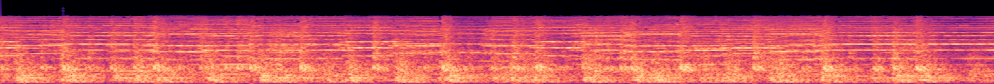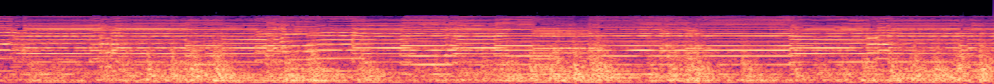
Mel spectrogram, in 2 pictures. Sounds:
drum, bagpipes

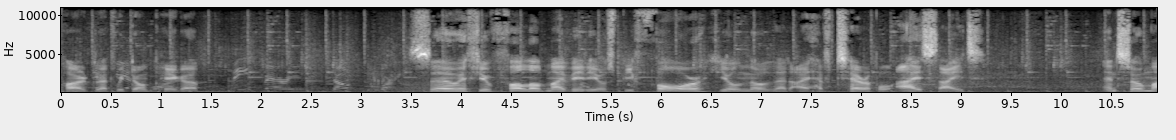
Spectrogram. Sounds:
music, speech

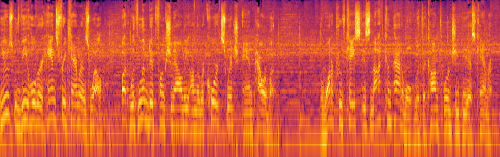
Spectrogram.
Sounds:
music, speech

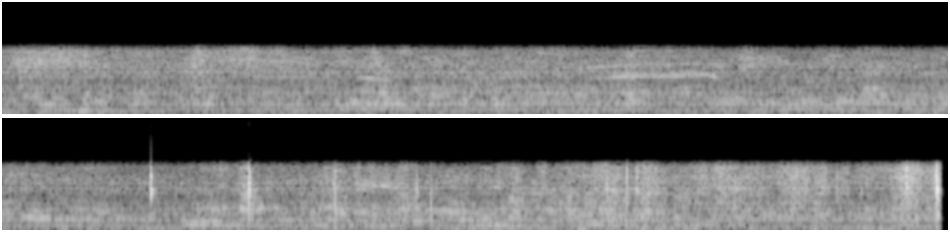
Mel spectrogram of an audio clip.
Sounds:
speech

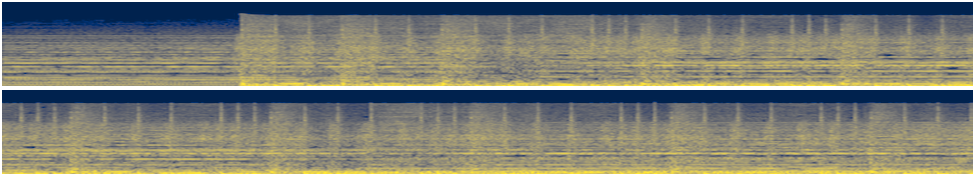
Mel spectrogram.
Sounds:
music

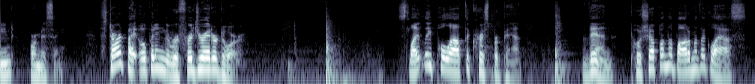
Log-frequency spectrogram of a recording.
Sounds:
speech

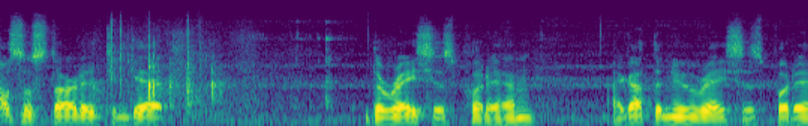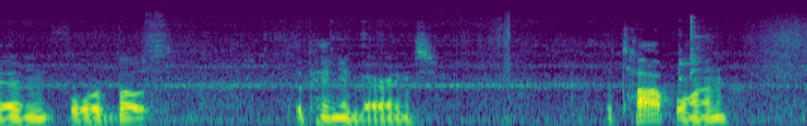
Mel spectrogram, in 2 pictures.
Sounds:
speech

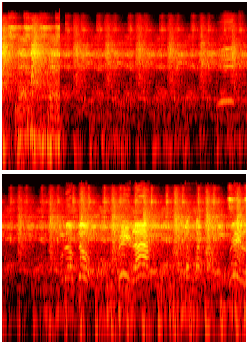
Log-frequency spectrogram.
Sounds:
speech, music

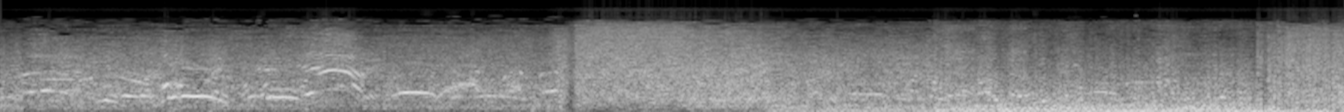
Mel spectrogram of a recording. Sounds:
speech

